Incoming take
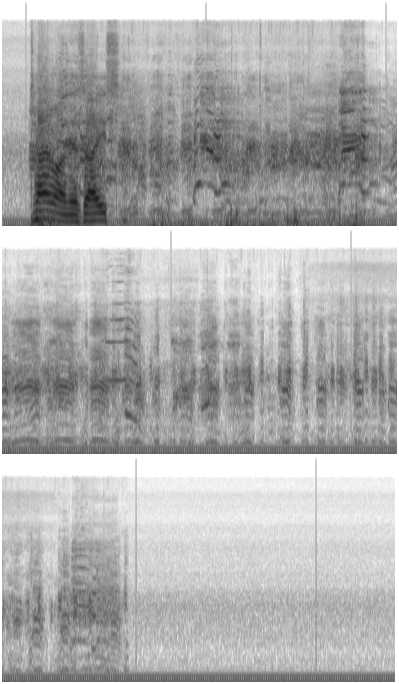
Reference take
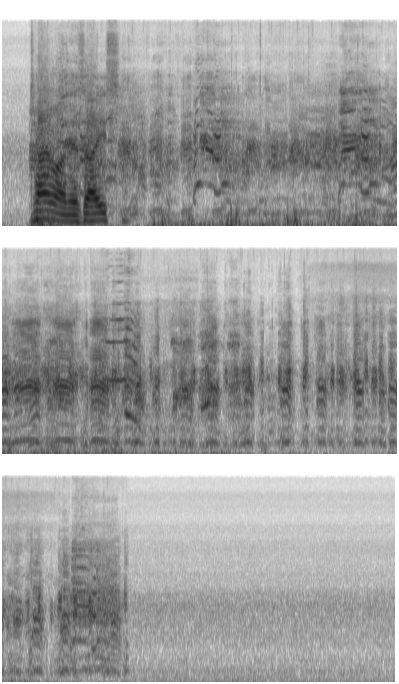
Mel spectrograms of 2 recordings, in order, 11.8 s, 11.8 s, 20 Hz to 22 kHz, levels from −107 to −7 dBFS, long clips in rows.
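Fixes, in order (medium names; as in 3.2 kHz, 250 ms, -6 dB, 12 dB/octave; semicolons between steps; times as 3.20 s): de-click; de-hum 45.8 Hz, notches 3; gain correction +9.5 dB, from 3.63 s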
